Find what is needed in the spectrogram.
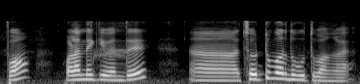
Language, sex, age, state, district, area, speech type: Tamil, female, 30-45, Tamil Nadu, Thoothukudi, urban, spontaneous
